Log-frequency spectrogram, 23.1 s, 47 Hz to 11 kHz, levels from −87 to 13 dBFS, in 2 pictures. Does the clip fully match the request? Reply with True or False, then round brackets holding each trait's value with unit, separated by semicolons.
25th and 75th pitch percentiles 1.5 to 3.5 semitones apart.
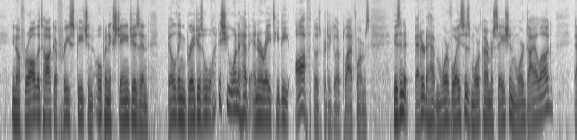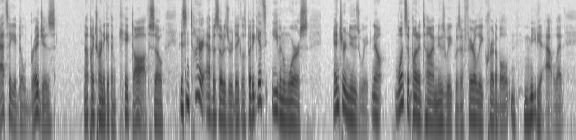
False (4.2 semitones)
